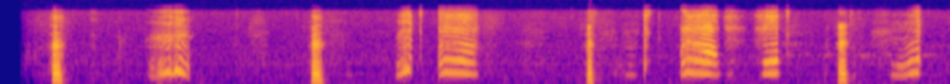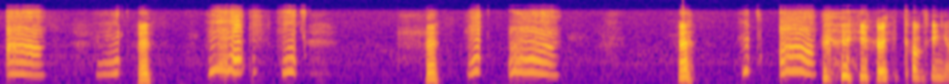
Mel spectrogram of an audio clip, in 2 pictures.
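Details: Infant vocalizing with hiccups: short bursts of giggles and fussy whimpers, with brief hiccup-like catches between them.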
